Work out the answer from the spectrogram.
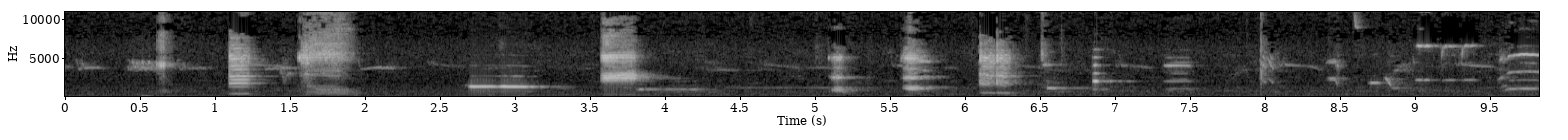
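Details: Tui in song at Waikouaiti, delivering a varied run of loud phrases: clear mid-pitched whistles, bell-like tones, raspy wheezes and sharp clicks, spaced roughly every half second to second, rising to high chimes near the end.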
